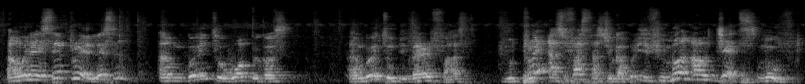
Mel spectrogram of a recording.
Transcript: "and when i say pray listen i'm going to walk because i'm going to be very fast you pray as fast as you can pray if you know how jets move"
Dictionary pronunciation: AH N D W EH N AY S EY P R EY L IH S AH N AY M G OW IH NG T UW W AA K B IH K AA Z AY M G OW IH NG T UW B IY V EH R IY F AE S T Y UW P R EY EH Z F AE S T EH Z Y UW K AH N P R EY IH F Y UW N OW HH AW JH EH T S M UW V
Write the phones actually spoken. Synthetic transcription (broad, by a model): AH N W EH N AY S EY P R EY L IH S AH N AY M G OW IH NG T UW W AA K B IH K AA S AY M G OW IH NG T UW B IY V EH R IY F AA S T Y UW P R EY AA S F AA S T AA S Y UW K AH N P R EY IH F Y UW N OW HH AW JH EH T S M UW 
